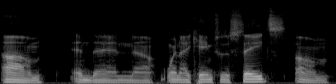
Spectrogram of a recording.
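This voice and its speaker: A man's voice: lowish voice, fairly even intonation, a little slow, a little mellow, dry recording, studio quality. A man in his thirties from Venezuela with a Venezuelan Spanish accent, a realtor answering interview questions with many ums and restarts. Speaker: realtor, guest. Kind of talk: casual interview.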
